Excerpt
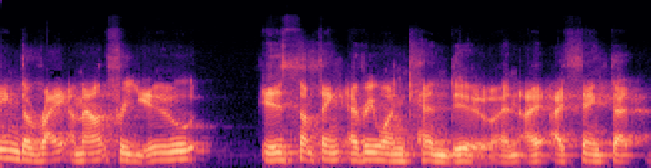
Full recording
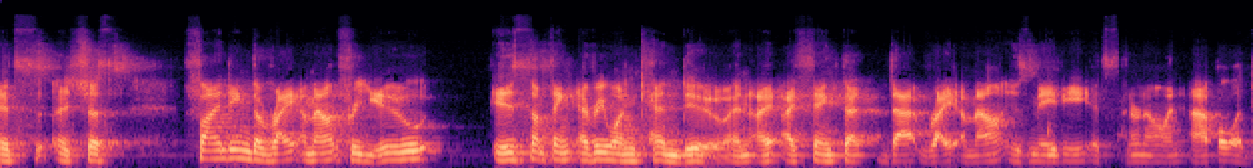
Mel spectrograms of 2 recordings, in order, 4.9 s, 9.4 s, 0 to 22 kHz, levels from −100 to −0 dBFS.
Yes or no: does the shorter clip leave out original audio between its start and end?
no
